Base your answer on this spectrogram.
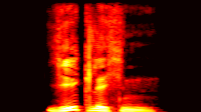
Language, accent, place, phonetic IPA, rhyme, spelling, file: German, Germany, Berlin, [ˈjeːklɪçn̩], -eːklɪçn̩, jeglichen, De-jeglichen.ogg
- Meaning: inflection of jeglicher: 1. strong/mixed accusative masculine singular 2. mixed genitive/dative all-gender singular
